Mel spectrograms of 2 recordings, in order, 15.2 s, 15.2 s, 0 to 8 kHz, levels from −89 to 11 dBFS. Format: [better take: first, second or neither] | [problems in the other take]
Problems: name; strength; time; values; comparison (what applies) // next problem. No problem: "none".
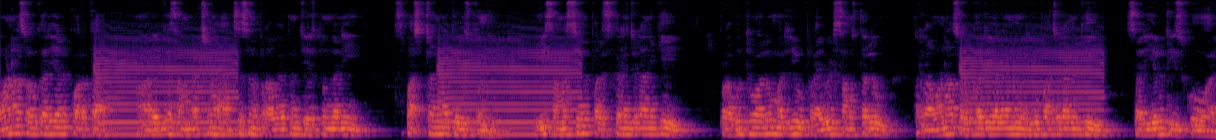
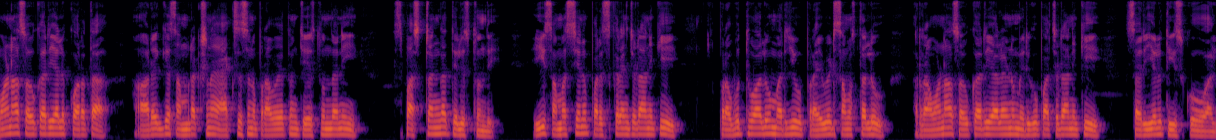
second | background sound (Wind instrument, woodwind instrument); 10 dB below the speech // room echo; dies away in 0.6 s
